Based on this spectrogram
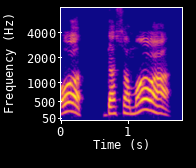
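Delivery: Samoan accent, laid on thick. Showing friends how Samoan people talk: imitating Samoan speech. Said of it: "They talk like that".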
